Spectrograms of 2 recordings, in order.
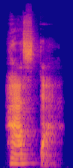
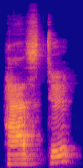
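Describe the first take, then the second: First: The words merge, ending in a weak vowel. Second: Both words are said fully and separately.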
